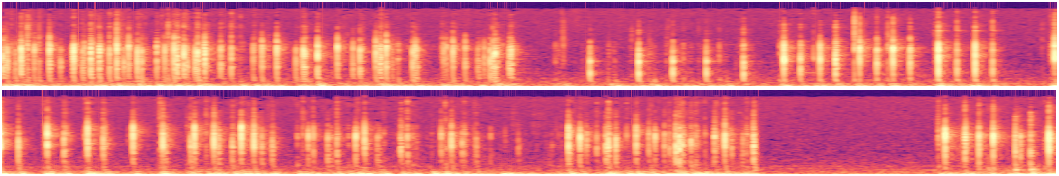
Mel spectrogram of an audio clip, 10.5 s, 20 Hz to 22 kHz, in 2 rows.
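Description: A black NuPhy Gem80 mechanical keyboard with a metal-framed case and dark plastic keycaps rests on a bedsheet and is typed on with fingertips and long nails. Dense bursts of sharp, clicky keystrokes with a bright edge alternate with sparser taps and brief pauses. A low steady hum sits underneath throughout.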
